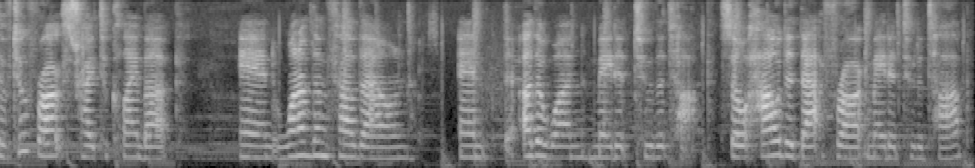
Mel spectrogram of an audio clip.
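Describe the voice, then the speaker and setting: Over music in the background, a woman with a non-native accent and a medium pitch speaks at a fairly slow pace with fairly even intonation. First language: not English. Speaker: vlogger. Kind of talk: personal monologue. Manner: casual.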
